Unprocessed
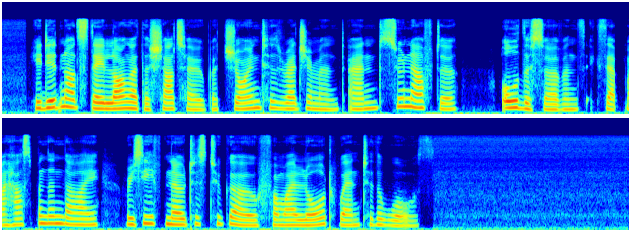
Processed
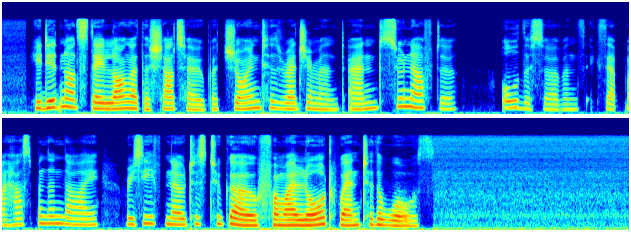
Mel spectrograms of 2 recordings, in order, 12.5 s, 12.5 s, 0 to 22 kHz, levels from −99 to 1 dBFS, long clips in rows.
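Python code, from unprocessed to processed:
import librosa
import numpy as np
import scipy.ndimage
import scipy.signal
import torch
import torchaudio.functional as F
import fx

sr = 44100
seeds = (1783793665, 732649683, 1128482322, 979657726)

y = fx.gain(x, sr, db=fx.line((4.1, 1.0), (4.52, -7.5), (5.58, -7.5), (6.47, 0.5), (7.98, 0.5), (8.69, 9.5)))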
